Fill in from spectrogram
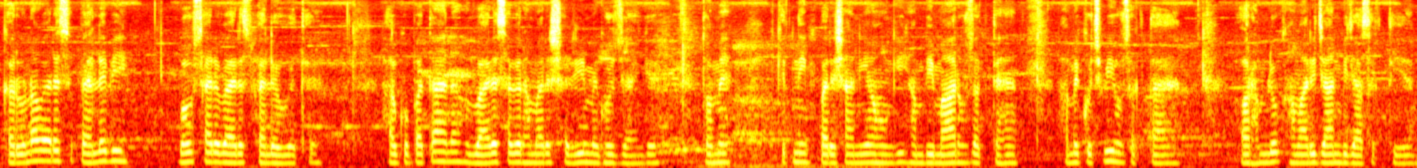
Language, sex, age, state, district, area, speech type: Hindi, male, 30-45, Uttar Pradesh, Sonbhadra, rural, spontaneous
